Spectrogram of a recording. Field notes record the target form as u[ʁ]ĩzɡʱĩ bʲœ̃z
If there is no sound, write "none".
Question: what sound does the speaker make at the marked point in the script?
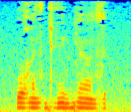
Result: ʁ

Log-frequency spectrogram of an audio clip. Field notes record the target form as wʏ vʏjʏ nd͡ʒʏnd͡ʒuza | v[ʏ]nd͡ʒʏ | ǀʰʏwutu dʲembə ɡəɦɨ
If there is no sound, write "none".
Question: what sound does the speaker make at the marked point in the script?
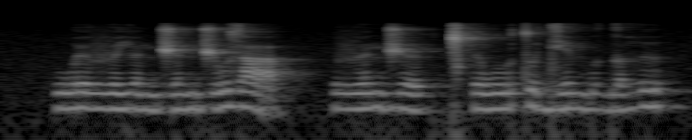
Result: ʏ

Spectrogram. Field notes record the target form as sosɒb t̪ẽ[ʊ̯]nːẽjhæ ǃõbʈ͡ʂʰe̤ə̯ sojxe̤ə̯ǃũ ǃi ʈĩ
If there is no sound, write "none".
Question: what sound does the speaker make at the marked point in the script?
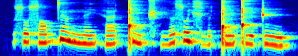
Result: ə̯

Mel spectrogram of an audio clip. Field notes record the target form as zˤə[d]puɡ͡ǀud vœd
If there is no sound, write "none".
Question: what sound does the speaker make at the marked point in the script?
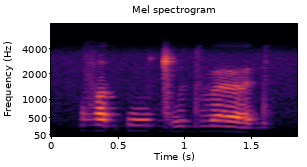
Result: d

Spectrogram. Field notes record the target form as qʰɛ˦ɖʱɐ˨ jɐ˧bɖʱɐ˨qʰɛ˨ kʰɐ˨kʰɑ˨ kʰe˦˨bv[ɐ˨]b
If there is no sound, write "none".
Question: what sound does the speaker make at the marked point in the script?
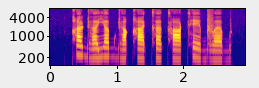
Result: ɐ˨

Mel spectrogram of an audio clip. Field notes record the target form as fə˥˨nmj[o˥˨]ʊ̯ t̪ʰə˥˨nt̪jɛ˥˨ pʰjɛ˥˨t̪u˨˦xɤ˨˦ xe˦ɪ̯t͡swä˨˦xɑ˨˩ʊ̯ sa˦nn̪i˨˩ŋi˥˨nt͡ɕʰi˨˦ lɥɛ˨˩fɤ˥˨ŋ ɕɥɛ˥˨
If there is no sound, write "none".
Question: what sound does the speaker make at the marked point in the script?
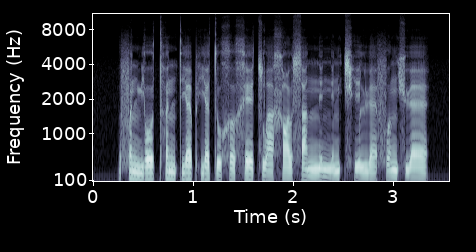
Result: o˦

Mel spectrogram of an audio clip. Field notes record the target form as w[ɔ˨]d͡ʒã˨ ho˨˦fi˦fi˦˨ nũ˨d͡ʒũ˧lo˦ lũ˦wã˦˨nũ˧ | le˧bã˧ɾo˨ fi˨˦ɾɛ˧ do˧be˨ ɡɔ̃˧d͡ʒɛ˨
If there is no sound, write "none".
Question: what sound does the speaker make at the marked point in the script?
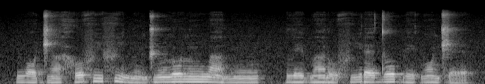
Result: ɔ˨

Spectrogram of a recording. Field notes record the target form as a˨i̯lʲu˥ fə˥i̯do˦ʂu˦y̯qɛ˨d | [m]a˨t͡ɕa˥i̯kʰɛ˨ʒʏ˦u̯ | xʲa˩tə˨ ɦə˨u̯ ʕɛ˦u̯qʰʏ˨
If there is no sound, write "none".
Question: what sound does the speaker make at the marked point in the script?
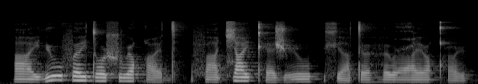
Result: f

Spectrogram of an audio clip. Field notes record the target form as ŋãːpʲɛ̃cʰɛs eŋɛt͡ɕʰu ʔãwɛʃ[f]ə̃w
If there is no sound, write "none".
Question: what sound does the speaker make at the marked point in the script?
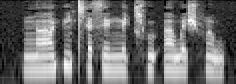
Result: f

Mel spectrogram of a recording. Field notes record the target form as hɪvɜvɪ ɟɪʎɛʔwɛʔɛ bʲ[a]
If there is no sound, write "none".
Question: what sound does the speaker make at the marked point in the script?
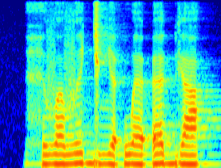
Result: a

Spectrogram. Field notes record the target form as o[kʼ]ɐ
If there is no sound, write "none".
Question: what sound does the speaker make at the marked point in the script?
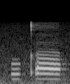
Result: kʼ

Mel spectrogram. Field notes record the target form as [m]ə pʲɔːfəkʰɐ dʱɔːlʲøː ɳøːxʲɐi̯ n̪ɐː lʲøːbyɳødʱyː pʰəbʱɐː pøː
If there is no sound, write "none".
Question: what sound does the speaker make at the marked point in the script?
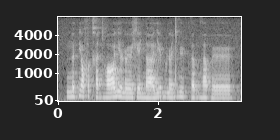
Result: n̪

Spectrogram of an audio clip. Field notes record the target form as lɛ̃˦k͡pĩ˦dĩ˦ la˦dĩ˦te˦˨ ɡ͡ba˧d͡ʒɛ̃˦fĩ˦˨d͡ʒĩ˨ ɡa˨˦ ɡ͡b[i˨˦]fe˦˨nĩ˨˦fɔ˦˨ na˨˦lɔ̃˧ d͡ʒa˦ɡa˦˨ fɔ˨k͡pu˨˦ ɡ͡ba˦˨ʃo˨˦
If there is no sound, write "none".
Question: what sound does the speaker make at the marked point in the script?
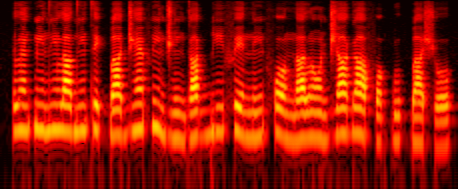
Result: i˦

